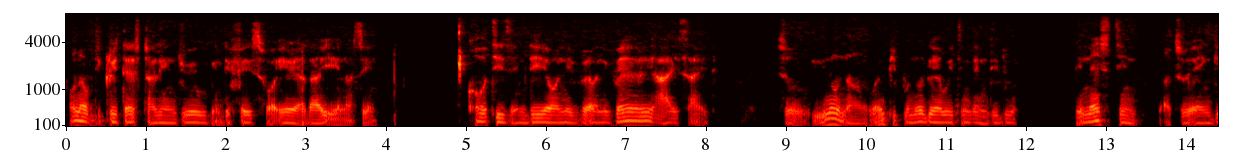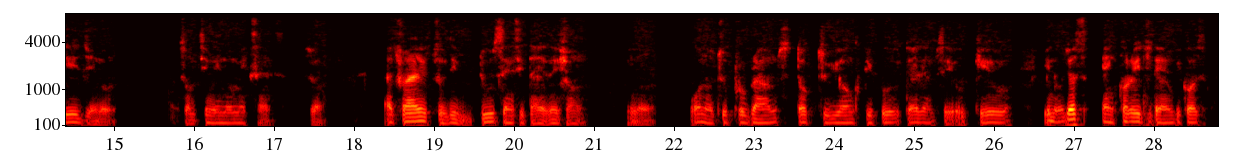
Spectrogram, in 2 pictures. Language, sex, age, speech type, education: Nigerian Pidgin, male, 60+, spontaneous, tertiary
